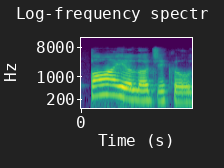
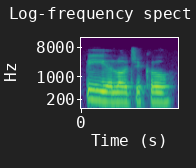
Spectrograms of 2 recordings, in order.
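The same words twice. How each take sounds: First: It is said with a native English pronunciation. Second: It is said with a Spanish-influenced pronunciation. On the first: The speaker calls it right. "we pronounce this word here biological" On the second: The speaker calls it wrong. "not biological"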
